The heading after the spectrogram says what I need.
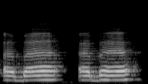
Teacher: حمزہ کو لمبا نہیں ہونے دینا اور با کو لمبا کرنا ہے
